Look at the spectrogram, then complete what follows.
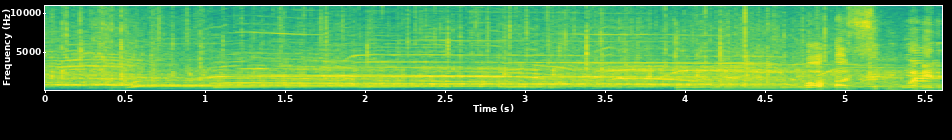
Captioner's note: supporters cheering; gentle music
